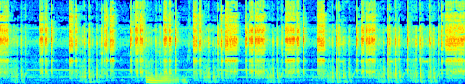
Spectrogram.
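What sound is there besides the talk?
printer printing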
